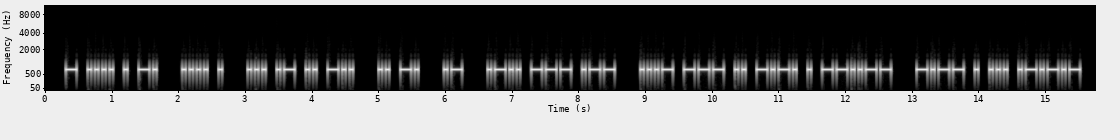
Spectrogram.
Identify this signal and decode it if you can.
Morse code, heard as a keyed tone, about 22 wpm, 700 Hz. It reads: THEN HE SAID IN A LOW VOICE, YES.
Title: Sentences from Top 1000 Words - Review Part 1 - 22wpm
